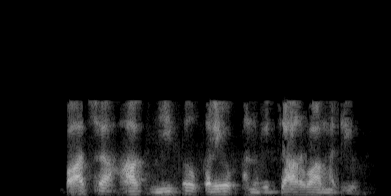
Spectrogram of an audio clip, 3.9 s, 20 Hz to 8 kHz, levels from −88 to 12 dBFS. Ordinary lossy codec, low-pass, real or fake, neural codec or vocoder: AAC, 16 kbps; 7.2 kHz; fake; codec, 24 kHz, 3 kbps, HILCodec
